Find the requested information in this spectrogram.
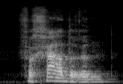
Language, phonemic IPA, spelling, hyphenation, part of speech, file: Dutch, /vərˈɣaː.də.rə(n)/, vergaderen, ver‧ga‧de‧ren, verb, Nl-vergaderen.ogg
- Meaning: to gather together, meet up, assemble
